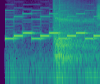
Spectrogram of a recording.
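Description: Mobile phone ringtone: a quick melody of short electronic beeps stepping up and down between a few notes, about six a second. A rushing noise joins under it about halfway through.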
